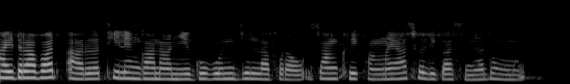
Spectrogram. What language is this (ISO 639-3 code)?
brx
